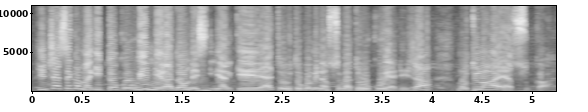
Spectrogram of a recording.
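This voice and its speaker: A male reporter running a brisk street interview outdoors in a city. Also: high-pitched, very animated, a bit bright, a faint crowd.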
